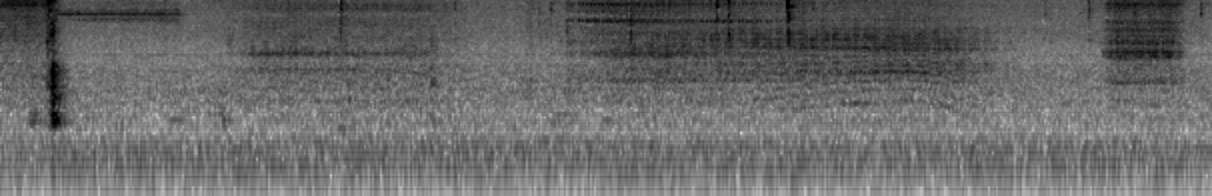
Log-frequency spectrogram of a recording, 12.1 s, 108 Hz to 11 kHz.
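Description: SCORBOT-ER4u robot arm's DC servo motors whining faintly as the arm lifts a tin can and swings it onto a conveyor belt, the pitch gliding as the joints move. A sharp click comes about half a second in and a lighter click near eight seconds, over a steady low hum.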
